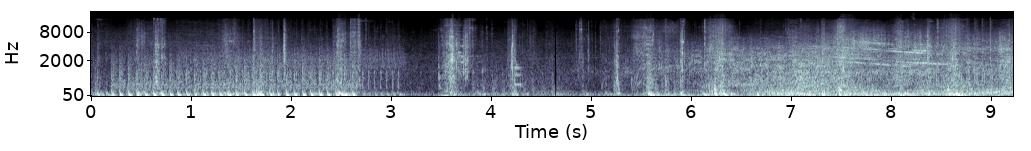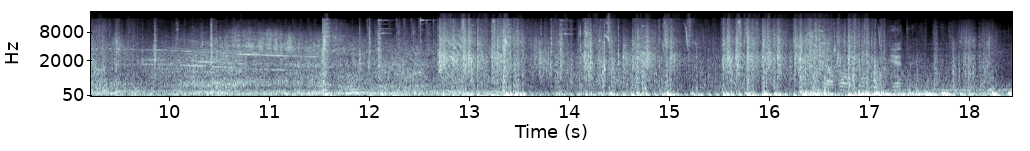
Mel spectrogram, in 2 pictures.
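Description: Dense, loud gunfire from the video game Modern Warfare 2, rapid automatic shots and booms layered nearly nonstop, with a voice talking intermittently over the din.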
